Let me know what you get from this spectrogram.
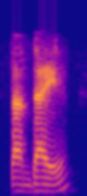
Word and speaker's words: Ndadaye: He had replaced Melchior Ndadaye, and I always get these names a little mixed up because I'm not saying with the right accent, so bear with me. Melchior, last name is spelled N-D-A-N-D-A-Y-E, Ndadaye.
